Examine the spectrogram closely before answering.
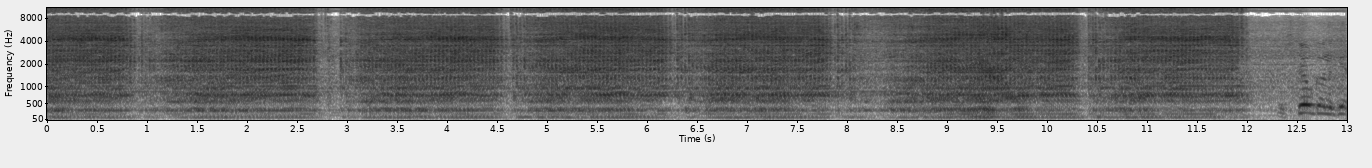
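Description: A gouge scrapes and hisses against spinning wood in repeated passes.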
